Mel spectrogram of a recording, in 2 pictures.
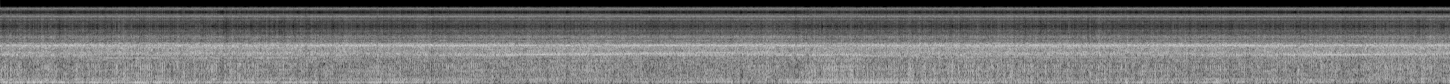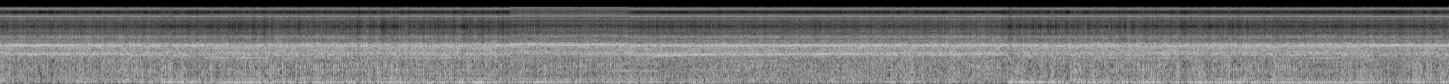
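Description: Senior Champ racing kart's engine running hard at race speed, heard onboard under a loud, steady rush of noise. The low engine note swells and eases in a repeating cycle every several seconds as the kart laps the track.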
